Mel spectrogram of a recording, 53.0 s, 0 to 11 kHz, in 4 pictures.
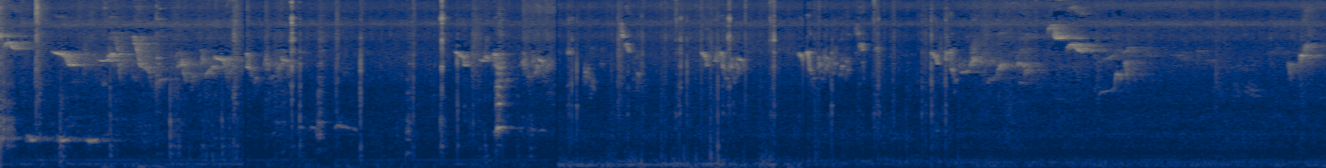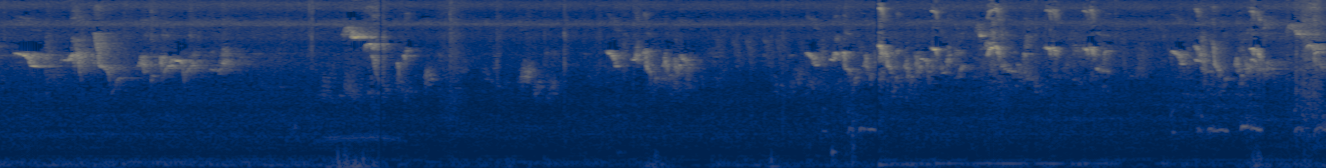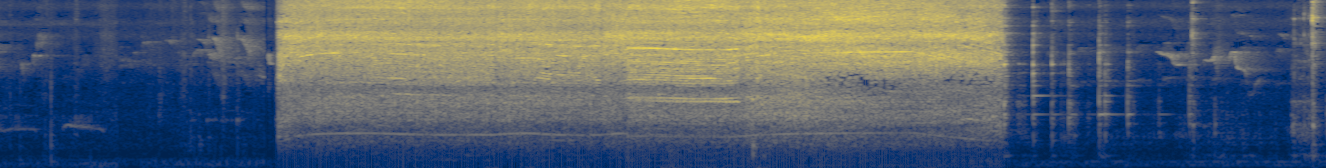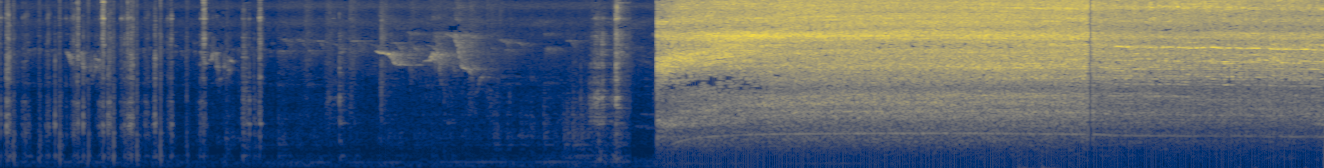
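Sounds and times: power tool running: 29.2s - 36.6s, 46.3s - 53.0s.

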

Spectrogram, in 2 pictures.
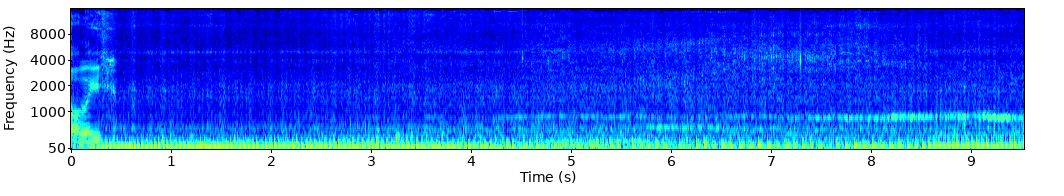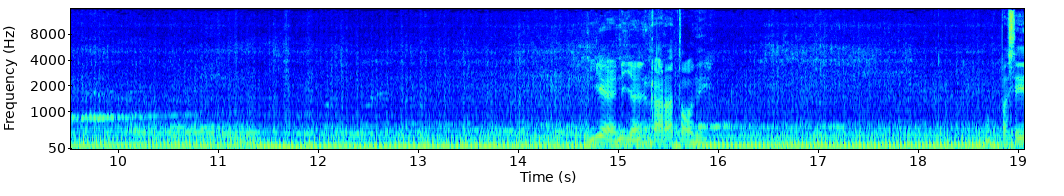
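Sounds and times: motorcycle engine running: 0.0s - 19.0s
road noise: 0.0s - 19.0s.

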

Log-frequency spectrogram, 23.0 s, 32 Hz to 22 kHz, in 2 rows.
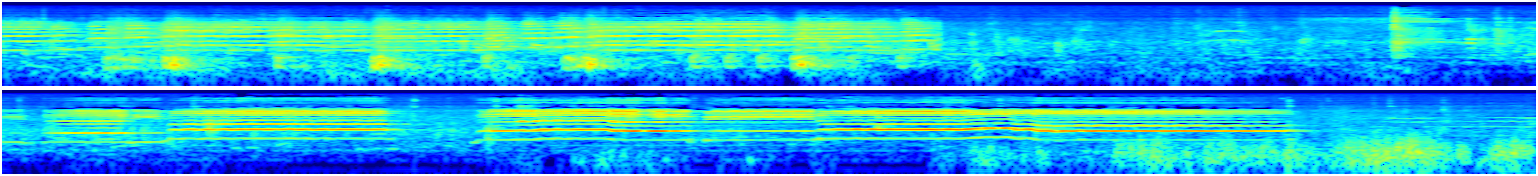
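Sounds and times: woman singing: 11.4s - 21.3s.

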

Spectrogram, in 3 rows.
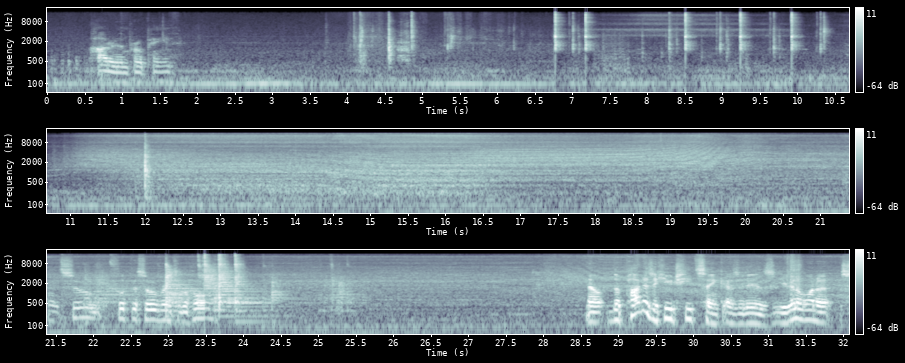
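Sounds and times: torch igniter clicks: 6.8s - 10.5s, 11.9s - 12.2s, 21.8s - 25.7s
gas flame hissing: 6.8s - 32.0s.

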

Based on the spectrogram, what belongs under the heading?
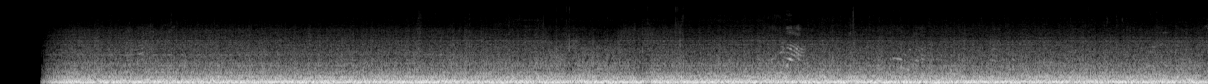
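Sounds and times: airliner cabin engine noise: 0.4s - 12.0s.

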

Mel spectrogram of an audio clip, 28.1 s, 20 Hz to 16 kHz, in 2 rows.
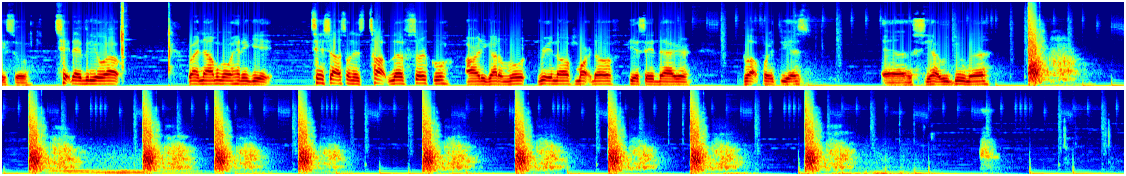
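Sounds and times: pistol shots with echo: 12.8s - 13.6s, 14.4s - 15.0s, 15.8s - 18.4s, 19.3s - 23.4s, 24.1s - 24.8s.

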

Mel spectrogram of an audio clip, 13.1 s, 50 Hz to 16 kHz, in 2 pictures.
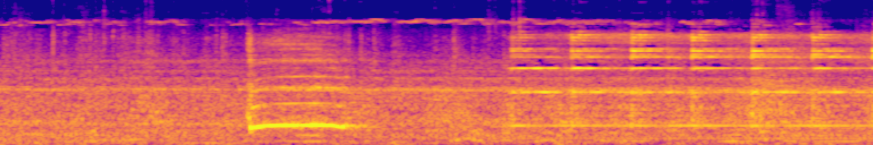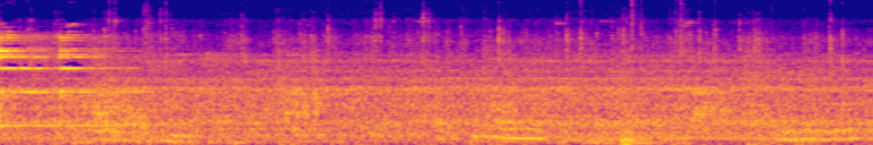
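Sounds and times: bell ringing in even strokes: 3.8s - 7.8s.

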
